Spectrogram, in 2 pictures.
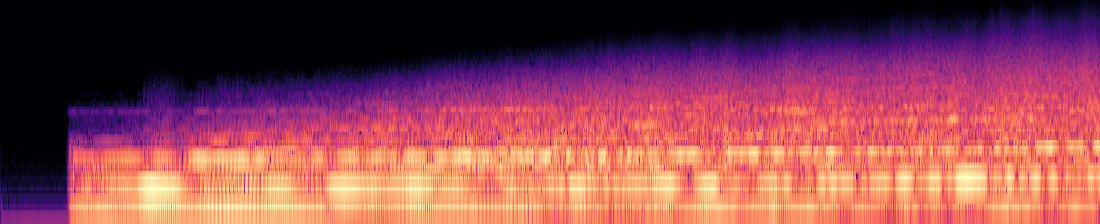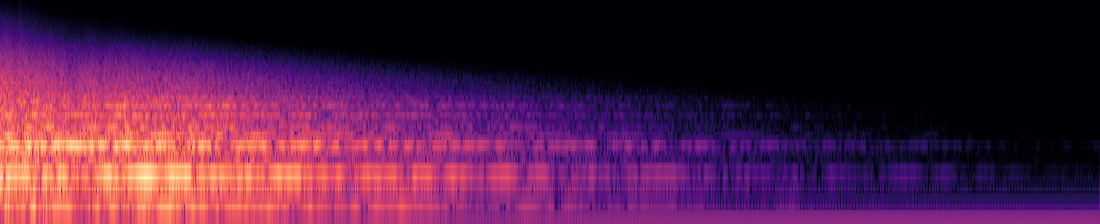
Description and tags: Entirely made with a synth and post-processing fx.
dramatic, film, increasing, sfx, suspense, cinematic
